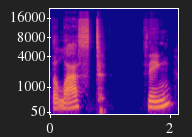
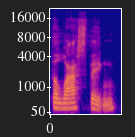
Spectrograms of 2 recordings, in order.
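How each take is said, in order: First: The T at the end of 'last' is pronounced. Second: The T at the end of 'last' is dropped. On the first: The speaker calls it wrong. "it never sounds like the last thing" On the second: The speaker calls it right. "So we drop that T"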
